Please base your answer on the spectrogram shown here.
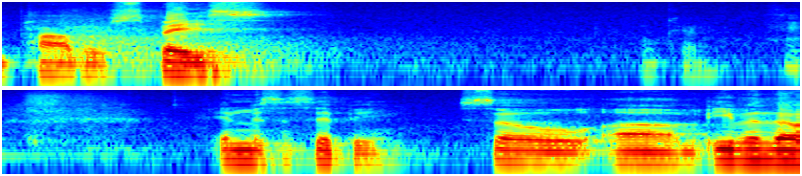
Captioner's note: banging sounds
